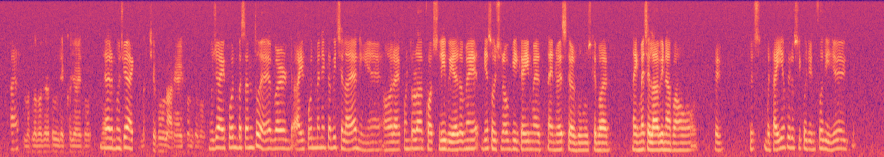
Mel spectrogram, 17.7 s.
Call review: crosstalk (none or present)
none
